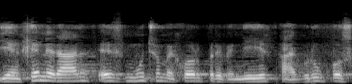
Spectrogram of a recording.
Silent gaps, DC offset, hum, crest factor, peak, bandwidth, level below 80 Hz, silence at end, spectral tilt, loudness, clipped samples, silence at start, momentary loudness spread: none; under 0.1%; none; 14 dB; 0 dBFS; 9.2 kHz; -68 dBFS; 0 s; -4 dB/octave; -16 LUFS; under 0.1%; 0 s; 7 LU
